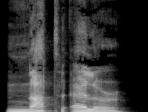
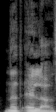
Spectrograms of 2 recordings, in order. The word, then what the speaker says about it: Nutella: Aber eigentlich heißt dieses Produkt, und das könnte man sich eigentlich auch herleiten, es heißt Nuteller. Weil, oder Nutella, Nutella, so. Weil, ganz einfache Erklärung, das Nut kommt selbstverständlich vom Nuss so, und das wird englisch ausgesprochen.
